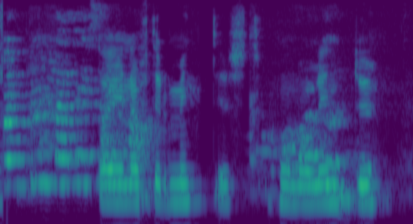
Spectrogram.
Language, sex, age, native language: Icelandic, male, 12, Icelandic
